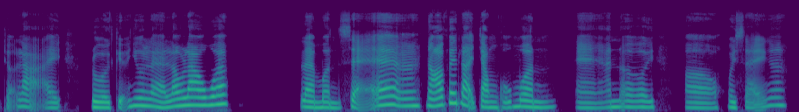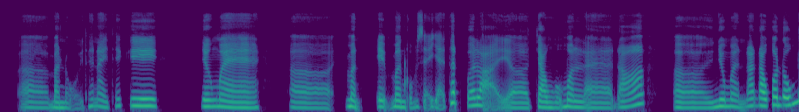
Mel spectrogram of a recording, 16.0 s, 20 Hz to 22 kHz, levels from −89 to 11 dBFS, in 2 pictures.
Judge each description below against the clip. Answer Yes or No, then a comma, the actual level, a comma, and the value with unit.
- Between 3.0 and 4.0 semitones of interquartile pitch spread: No, average, 4.6 semitones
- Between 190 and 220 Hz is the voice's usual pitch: Yes, high, 210 Hz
